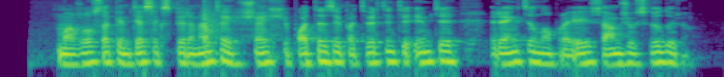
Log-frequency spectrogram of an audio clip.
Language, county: Lithuanian, Kaunas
